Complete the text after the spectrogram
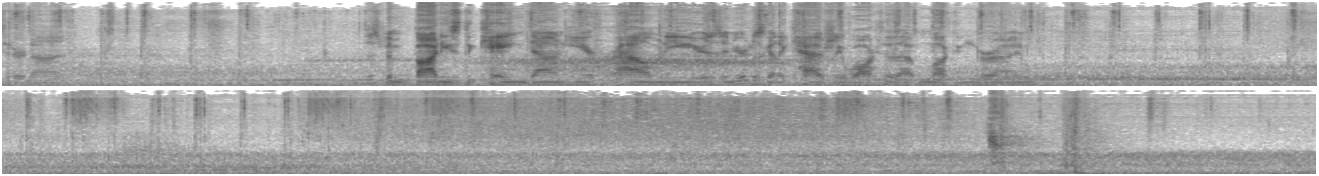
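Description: Armoured footsteps clank on a stone floor.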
